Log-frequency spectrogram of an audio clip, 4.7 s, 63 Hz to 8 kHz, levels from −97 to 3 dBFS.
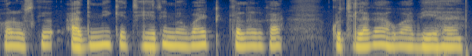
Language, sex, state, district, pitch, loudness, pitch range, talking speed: Hindi, male, Jharkhand, Palamu, 155 Hz, -19 LUFS, 150-165 Hz, 180 wpm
